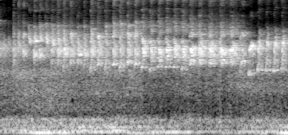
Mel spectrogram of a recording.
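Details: Lovebird giving a long ngekek trill, recorded as a master to train other birds to copy it: a continuous, fast, buzzy chatter of rapid pulses held high and unbroken, with a faint low hum beneath.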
